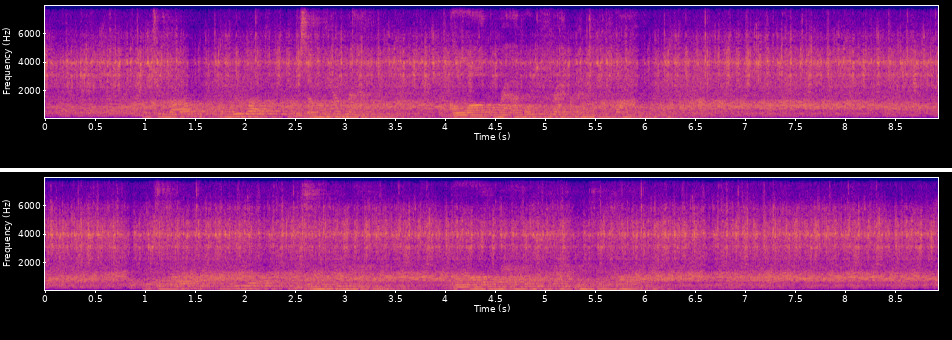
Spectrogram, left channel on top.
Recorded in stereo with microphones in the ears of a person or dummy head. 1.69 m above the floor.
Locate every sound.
1.0 s a woman speaking: 65° left (ahead or behind), 2 m
2.4 s a woman speaking: 50° left (ahead or behind), 3 m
